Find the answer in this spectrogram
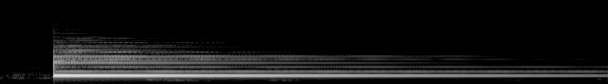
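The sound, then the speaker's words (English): A dinner bell is struck once, giving a bright, clear metallic tone that rings on and slowly fades over several seconds. Nothing else is heard, and no one speaks. “I'm feeling very good, and like, for example, when I heard the dinner bell, I thought, what a lovely sound, and I enjoyed it”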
